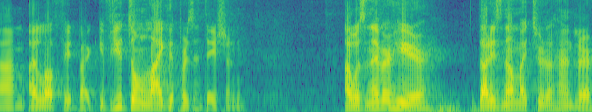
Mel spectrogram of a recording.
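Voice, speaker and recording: A man talks at a fairly quick pace in a fairly high pitch with lively intonation. Still, he takes long, frequent pauses. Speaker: conference speaker. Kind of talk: conference talk. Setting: stage with audience. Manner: fast; animated.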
